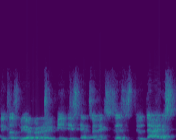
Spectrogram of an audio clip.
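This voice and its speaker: With a non-native accent, a man is talking. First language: not English. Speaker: university lecturer in solar physics. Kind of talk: lecture. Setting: classroom, hybrid with remote students. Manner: halting, many fillers and repetitions.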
